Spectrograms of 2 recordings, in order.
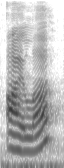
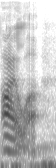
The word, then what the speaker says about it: Isla: So, in the audiobook, the author, Alex Astor, pronounces it Isla.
